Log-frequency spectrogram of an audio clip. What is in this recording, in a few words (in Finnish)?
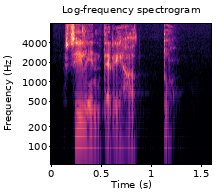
"Silinterihattu" "Top Hat"; OTAVA KONSERNI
